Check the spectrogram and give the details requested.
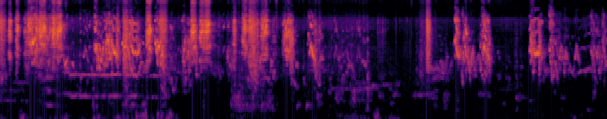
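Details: Budgerigars, a breeding pair, chattering in broken phrases of scratchy high chirps, a few thin steady whistled tones threaded between, quieter gaps toward the middle.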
